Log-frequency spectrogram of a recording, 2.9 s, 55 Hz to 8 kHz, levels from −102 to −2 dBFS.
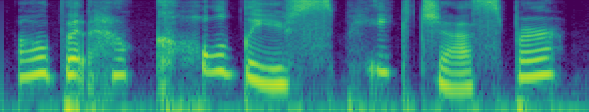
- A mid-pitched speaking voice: No, very high, 260 Hz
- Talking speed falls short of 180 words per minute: Yes, average, 140 wpm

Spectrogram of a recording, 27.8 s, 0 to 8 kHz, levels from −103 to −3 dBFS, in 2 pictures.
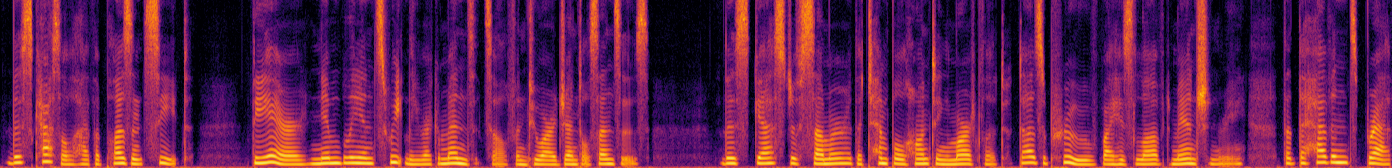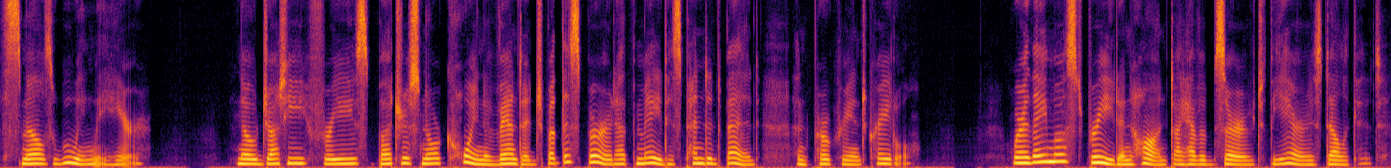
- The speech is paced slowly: No, average, 150 wpm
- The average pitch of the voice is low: No, high, 225 Hz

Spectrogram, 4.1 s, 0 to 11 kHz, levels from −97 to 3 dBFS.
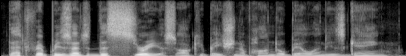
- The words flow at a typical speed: Yes, average, 160 wpm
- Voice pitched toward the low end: Yes, low, 105 Hz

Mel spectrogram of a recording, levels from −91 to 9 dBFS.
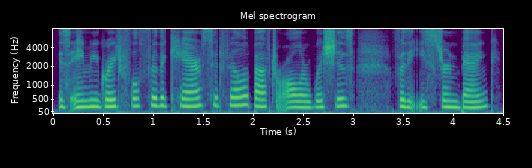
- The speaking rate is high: Yes, fast, 215 wpm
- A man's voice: No, female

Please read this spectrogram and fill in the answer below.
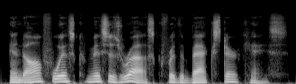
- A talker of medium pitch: No, low, 110 Hz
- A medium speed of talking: Yes, average, 180 wpm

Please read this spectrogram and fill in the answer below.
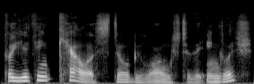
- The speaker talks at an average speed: No, fast, 215 wpm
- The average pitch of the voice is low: Yes, low, 120 Hz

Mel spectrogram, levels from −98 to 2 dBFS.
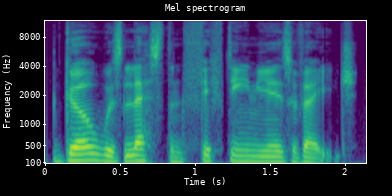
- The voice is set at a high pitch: No, low, 130 Hz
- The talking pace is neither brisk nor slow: No, fast, 250 wpm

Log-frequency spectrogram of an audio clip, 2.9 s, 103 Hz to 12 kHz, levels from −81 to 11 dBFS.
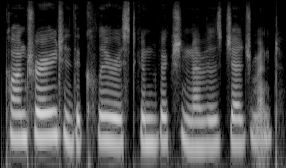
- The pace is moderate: Yes, average, 170 wpm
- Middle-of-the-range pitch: No, high, 225 Hz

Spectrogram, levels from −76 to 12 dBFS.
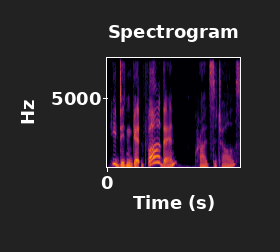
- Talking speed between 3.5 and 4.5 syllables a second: Yes, 4.1 syllables/s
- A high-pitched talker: Yes, high, 230 Hz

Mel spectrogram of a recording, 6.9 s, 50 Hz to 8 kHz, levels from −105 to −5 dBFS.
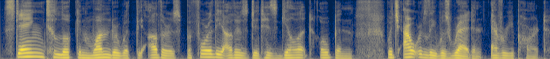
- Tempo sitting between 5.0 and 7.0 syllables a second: Yes, 5.4 syllables/s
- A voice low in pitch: Yes, low, 125 Hz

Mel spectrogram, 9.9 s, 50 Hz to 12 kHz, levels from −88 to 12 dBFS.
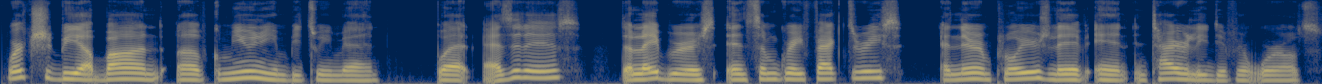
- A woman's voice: Yes, female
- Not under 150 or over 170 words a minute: Yes, average, 165 wpm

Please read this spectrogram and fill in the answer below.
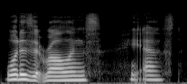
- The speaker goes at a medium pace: Yes, average, 190 wpm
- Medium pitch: No, high, 205 Hz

